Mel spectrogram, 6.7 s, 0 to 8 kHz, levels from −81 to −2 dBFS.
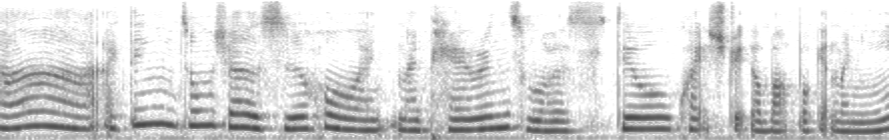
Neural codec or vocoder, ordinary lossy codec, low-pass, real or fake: codec, 16 kHz, 4.8 kbps, FACodec; none; none; fake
